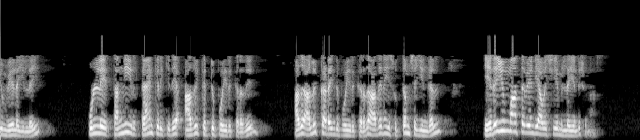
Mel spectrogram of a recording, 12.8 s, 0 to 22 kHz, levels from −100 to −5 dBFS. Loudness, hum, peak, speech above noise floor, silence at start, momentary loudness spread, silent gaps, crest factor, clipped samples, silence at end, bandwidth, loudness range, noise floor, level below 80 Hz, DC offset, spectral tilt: -14 LUFS; none; 0 dBFS; 72 dB; 0 s; 10 LU; none; 16 dB; under 0.1%; 1 s; 8 kHz; 2 LU; -86 dBFS; -66 dBFS; under 0.1%; -7.5 dB/octave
